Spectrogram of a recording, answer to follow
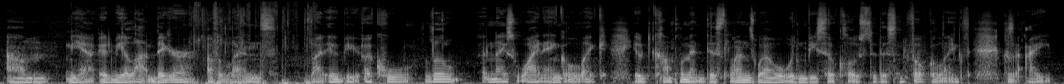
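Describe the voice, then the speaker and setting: A man doing casual ASMR, rambling and thinking aloud in a hushed, often whispered voice, close to a microphone in a small home studio. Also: fairly low pitch, flat delivery, normal speed, hardly any pauses. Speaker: ASMR video creator. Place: small home studio bedroom with acoustic panels. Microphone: stereo XLR microphone, close up. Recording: clear background noise, clicks.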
